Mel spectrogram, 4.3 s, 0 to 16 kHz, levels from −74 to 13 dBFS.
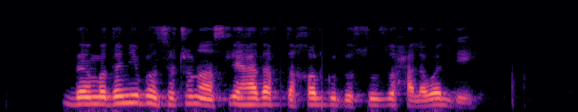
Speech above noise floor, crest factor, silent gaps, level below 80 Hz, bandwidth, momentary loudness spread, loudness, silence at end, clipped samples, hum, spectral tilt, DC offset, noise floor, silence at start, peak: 50 dB; 16 dB; none; -58 dBFS; 7.4 kHz; 10 LU; -16 LUFS; 0.8 s; under 0.1%; none; -7.5 dB/octave; under 0.1%; -65 dBFS; 0.5 s; 0 dBFS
